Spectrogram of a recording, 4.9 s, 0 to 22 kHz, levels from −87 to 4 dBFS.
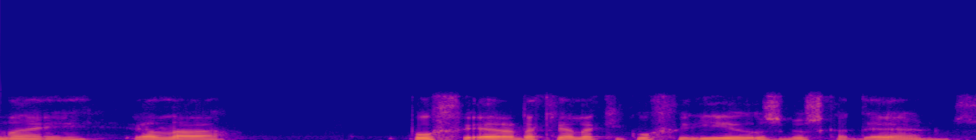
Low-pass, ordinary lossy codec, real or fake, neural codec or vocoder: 7.2 kHz; Opus, 16 kbps; fake; vocoder, 22.05 kHz, 80 mel bands, HiFi-GAN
